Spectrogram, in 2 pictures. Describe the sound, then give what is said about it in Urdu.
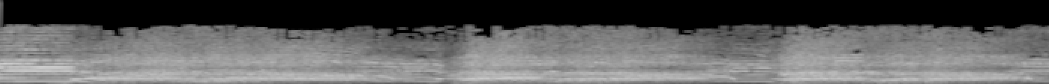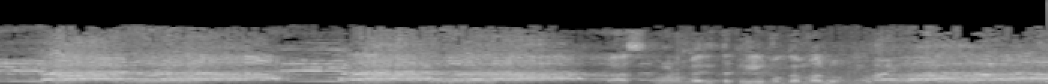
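A large crowd chants a religious slogan in unison at a religious gathering: loud, repeated bursts of massed voices in a steady rhythm, with the pattern changing near the end. “انج نعرہ لاؤ کہ حال قیامت والے دن بھی گواہی دے وے”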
